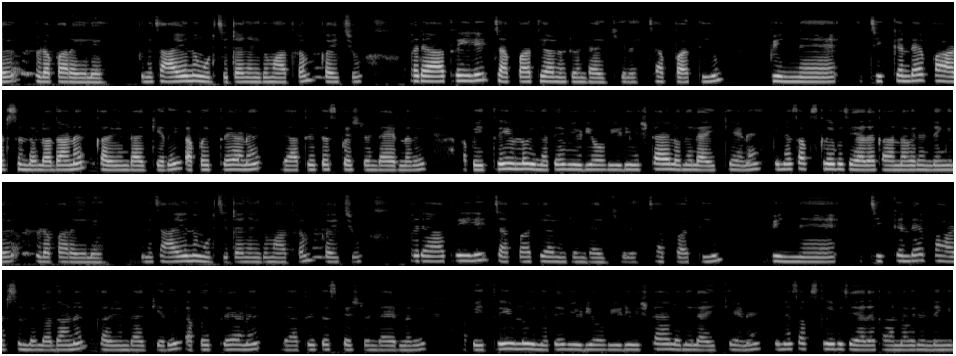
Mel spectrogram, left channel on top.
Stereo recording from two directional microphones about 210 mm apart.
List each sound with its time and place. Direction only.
0.0 s a woman's voice: 15° left (ahead or behind)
